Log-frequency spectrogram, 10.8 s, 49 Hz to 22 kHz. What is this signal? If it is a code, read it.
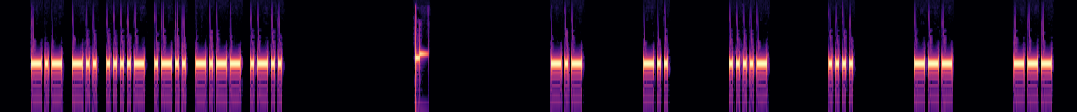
Morse code, heard as a keyed tone, about 36 wpm, spaced as for 18 wpm, 700 Hz. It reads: KD4LYL KD4HOO
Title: USA Call Signs - 6 Characters - 6x Character Spacing - 35wpm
